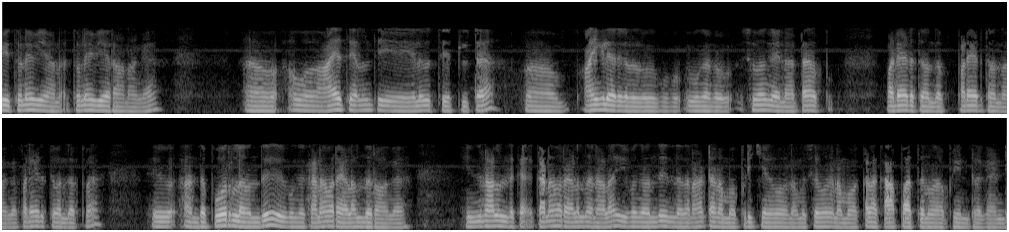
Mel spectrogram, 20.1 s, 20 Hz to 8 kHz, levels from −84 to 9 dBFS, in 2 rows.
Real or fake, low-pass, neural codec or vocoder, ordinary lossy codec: real; 7.2 kHz; none; AAC, 16 kbps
